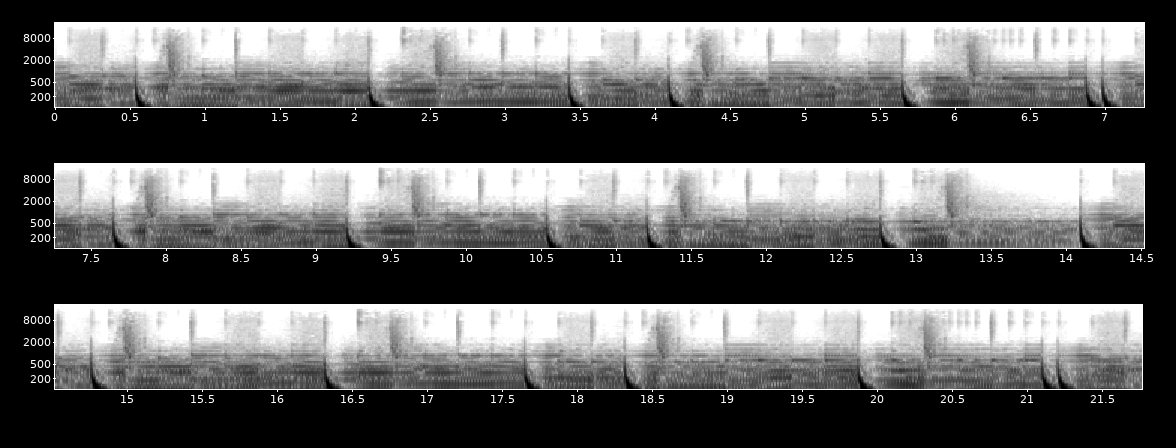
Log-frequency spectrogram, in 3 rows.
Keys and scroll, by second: 6.1 Escape, 8.9 BackSpace, 20.9 Escape.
